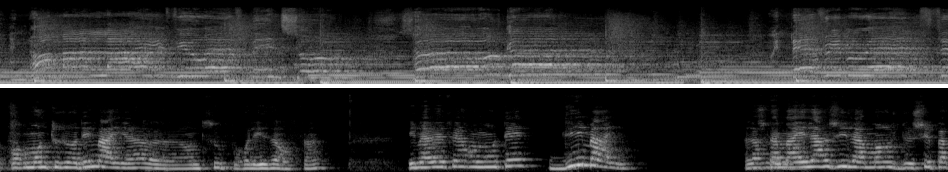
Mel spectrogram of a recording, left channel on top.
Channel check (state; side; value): different; both; correlation 0.01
